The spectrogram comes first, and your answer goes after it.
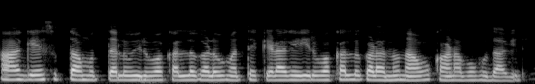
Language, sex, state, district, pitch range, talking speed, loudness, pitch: Kannada, female, Karnataka, Bangalore, 195-210 Hz, 110 wpm, -17 LUFS, 205 Hz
